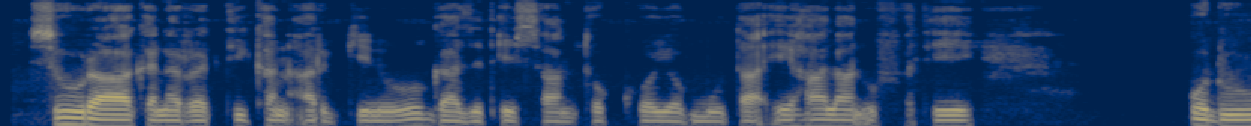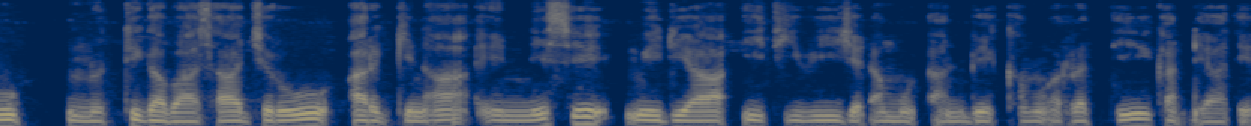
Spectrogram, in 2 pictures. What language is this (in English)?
Oromo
